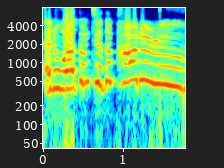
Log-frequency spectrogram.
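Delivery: loud, high showbiz welcome; excited shout. Real, not acted. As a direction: announce the show with a big cheer. Opening the podcast, hosts cheering.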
